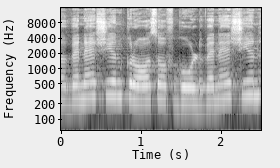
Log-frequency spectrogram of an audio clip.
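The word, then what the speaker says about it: Venetian: वेनेशियन है ये pronunciation, और ये cross of gold and joule of admirable workmanship.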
